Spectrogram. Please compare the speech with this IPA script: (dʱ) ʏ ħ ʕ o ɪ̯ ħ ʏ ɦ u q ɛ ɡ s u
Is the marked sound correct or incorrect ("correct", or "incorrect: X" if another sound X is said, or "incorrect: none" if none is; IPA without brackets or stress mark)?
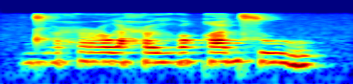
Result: correct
